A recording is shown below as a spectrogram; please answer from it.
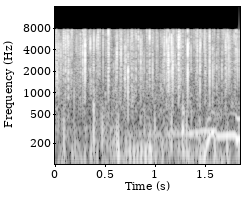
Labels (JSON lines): {"label": "biophony, cascading saw", "recorder": "SoundTrap 600 or HydroMoth"}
